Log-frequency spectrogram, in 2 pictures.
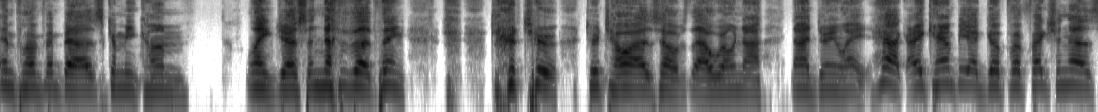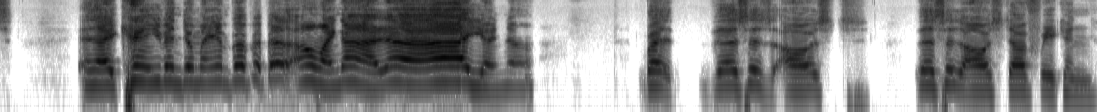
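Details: Adult male podcast host with a long-standing speech impediment he denied for years, present every time he speaks; stuttering-like disfluency with word repetitions.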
